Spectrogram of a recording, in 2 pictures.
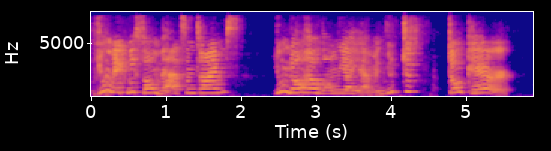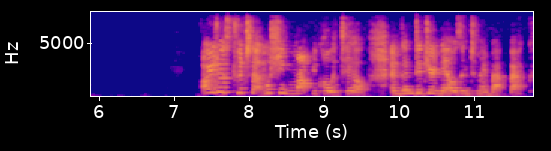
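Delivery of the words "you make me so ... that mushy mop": frustrated outburst. Acted. Scolding the cat in frustration.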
